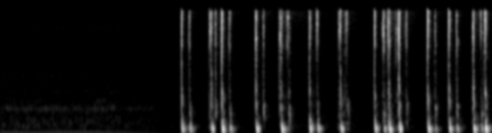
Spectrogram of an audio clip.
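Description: Keyboard typing sound effect: a quick, uneven run of sharp key clicks, about four a second, starting about two seconds in after a faint hum cuts out.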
